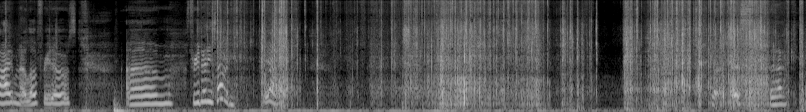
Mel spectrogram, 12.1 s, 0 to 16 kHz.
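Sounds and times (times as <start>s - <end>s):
plastic bag crinkling: 3.1s - 12.0s
chip bag crinkling: 3.2s - 12.0s.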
